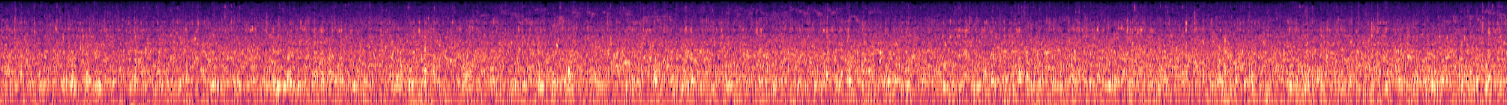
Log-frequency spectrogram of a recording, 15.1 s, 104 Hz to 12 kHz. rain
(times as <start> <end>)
0.0 5.0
